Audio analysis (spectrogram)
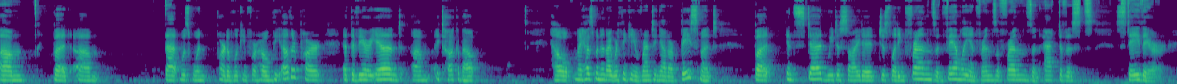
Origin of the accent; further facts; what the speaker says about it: Texas, United States; I grew up in Texas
